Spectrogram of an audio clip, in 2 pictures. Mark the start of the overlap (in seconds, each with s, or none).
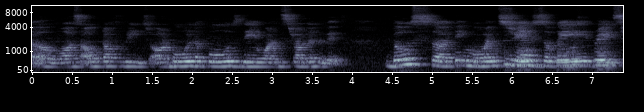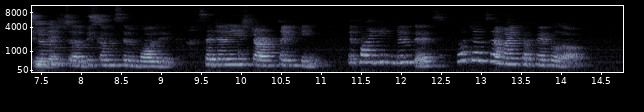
5.9 s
